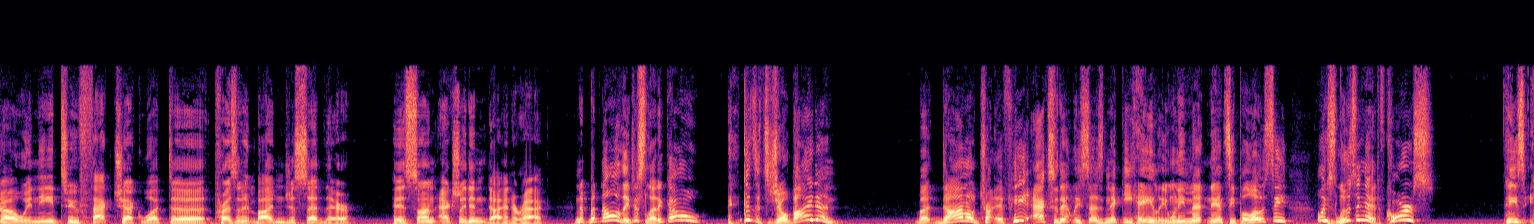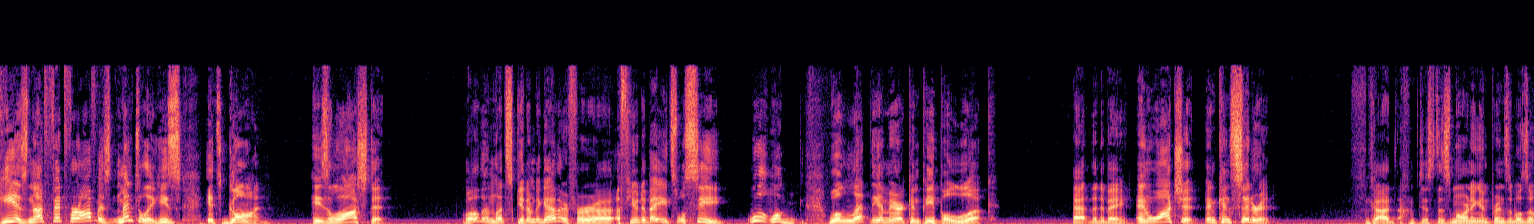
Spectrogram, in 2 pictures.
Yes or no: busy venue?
no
